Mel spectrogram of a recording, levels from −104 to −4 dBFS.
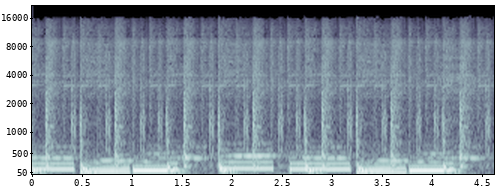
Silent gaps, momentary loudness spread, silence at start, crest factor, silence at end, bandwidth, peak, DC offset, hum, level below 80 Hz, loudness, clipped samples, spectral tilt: none; 5 LU; 0 s; 12 dB; 0 s; 16.5 kHz; -4 dBFS; under 0.1%; none; -24 dBFS; -17 LUFS; under 0.1%; -5 dB/octave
